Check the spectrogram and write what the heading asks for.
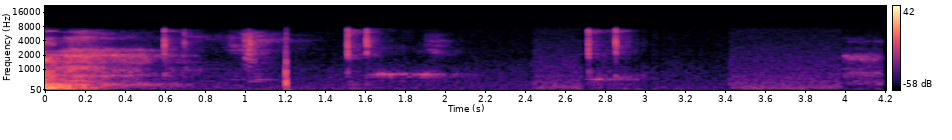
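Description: Several sharp clicks of a computer mouse, spaced irregularly and some in quick pairs like double-clicks.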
